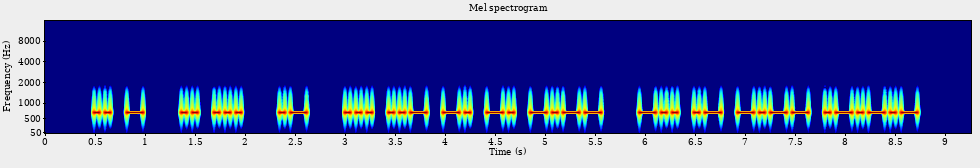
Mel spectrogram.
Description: Morse code, heard as a keyed tone, about 22 wpm, 700 Hz. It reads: IT IS A SUNNY DAY.
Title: Easy Phrases 22wpm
